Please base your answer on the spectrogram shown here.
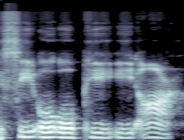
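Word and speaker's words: Cupar: cooper cooper to me c-o-o-p-e-r what where are you from is it not par or something when i say cooper is spelled c-u-p-a-r and that's not to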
